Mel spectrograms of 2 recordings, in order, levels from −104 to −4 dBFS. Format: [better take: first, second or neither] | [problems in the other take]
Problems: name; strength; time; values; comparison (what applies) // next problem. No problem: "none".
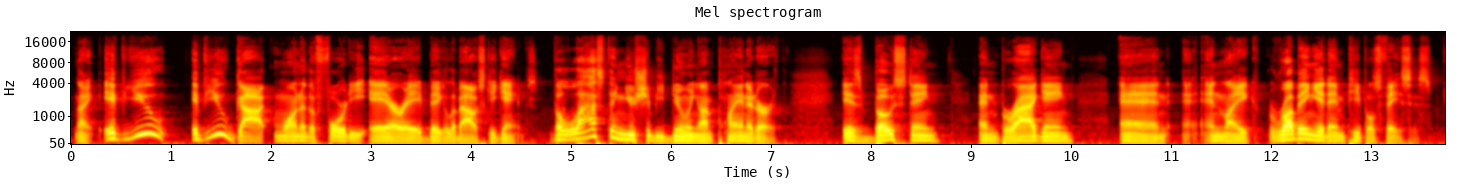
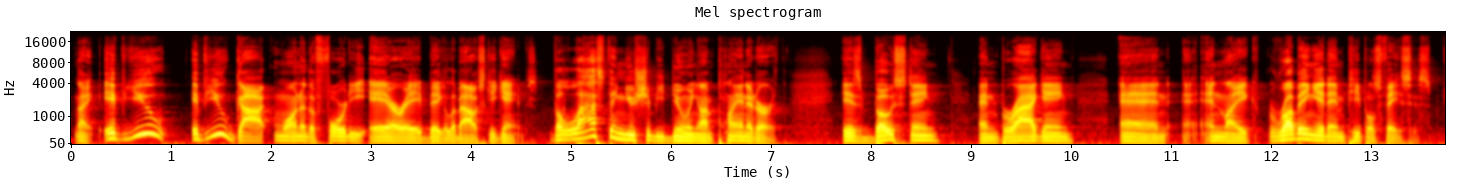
neither | none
